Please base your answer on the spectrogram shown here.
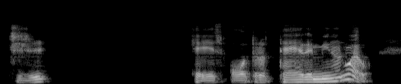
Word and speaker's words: zhi: ting, como parar, y zhi, que es otro término nuevo. Entonces ese es Z-H-I, zhi, y la lengua se dobla hacia arriba. La lengua se dobla hacia arriba cuando se pronuncia zhi, zhi, zhi, zhi, zhi,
